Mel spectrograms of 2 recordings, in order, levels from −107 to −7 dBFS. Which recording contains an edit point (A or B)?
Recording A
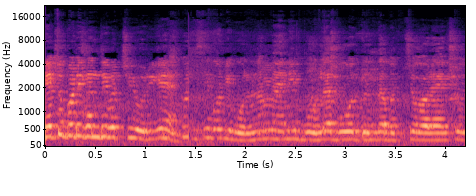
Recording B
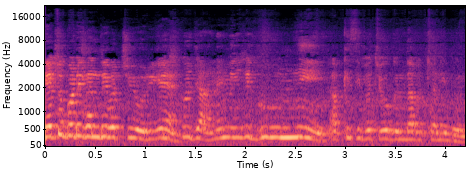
A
